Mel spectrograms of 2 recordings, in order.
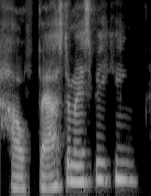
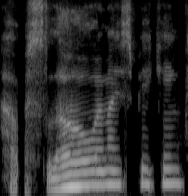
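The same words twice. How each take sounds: First: Quicker, lightly rushed delivery to show speed; quick demo pace. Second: Slow, drawn-out delivery, softer; slow demo. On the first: Coach demoing fast speech to executives, quick and brisk. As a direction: rattle it off a bit fast as a demo. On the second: Coach demoing slow speech to executives, slow and soft. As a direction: stretch each word out slowly to show slowness. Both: Shown as a demonstration.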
